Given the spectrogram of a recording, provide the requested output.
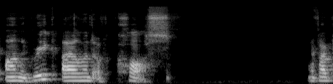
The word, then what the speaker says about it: Kos: So I pronounce Kos. Okay, good. Somebody said I pronounced it correctly.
